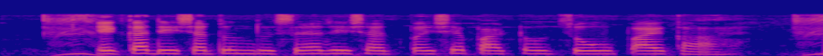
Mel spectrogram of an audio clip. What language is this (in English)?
Marathi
